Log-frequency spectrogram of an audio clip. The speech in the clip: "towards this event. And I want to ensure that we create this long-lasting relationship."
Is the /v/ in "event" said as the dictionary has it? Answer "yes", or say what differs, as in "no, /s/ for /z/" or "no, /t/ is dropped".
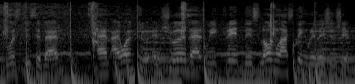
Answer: no, /b/ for /v/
